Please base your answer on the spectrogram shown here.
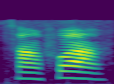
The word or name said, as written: sangfroid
